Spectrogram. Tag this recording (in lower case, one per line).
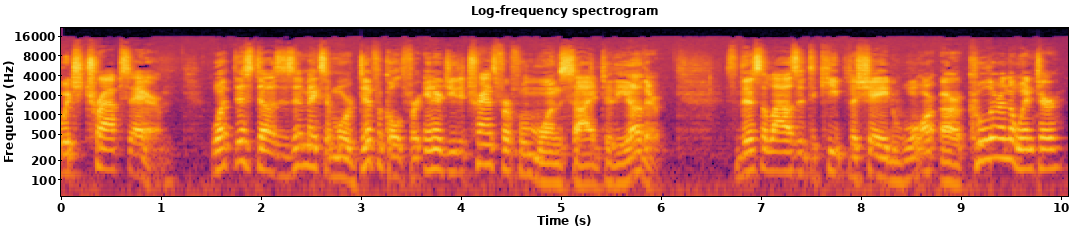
speech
